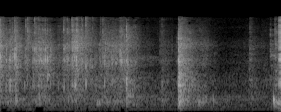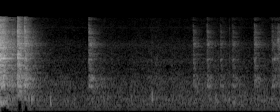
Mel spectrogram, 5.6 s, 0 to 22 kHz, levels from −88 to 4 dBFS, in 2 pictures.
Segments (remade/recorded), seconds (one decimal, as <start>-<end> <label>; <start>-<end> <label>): 0.0-5.6 recorded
